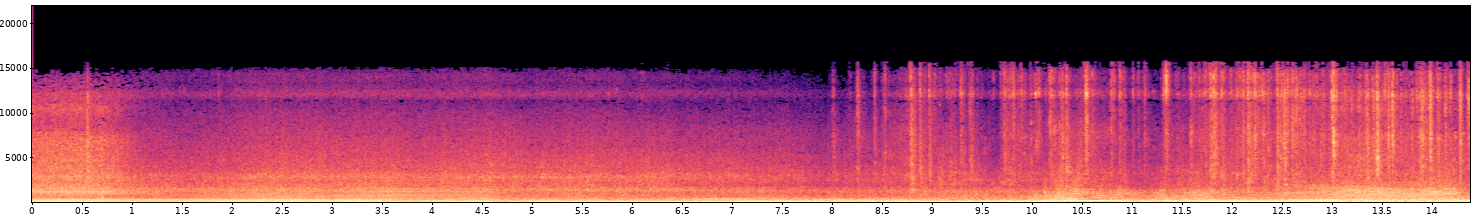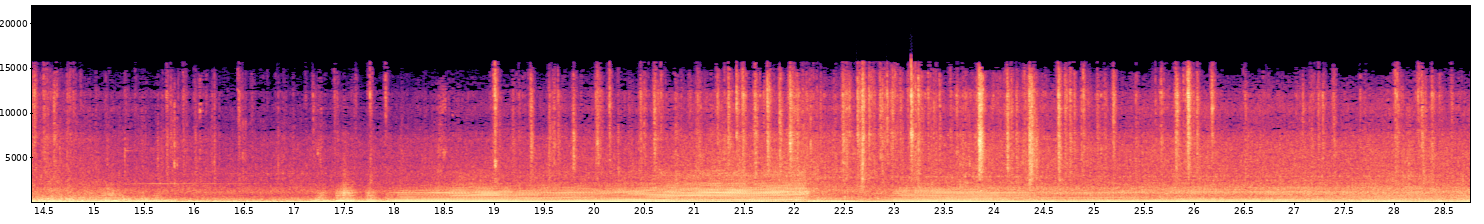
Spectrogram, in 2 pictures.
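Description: Toyota 4A-GE 20-valve naturally aspirated 1.6-litre four-cylinder in an AE101 Corolla, heard from inside the cabin under hard track driving. It holds high revs, then the revs fall under braking with several quick jumps. It runs low for a few seconds and climbs again through the revs with one brief drop at a gear change, then holds high revs once more.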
